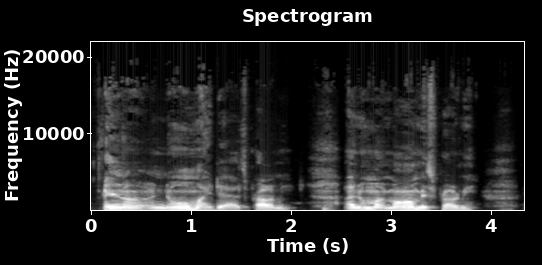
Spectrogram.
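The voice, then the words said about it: Emotional, choked-up voice. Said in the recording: “I'm just a little emotional”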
